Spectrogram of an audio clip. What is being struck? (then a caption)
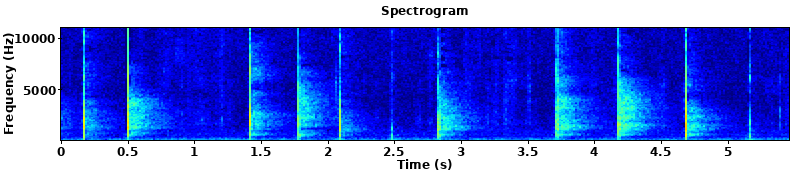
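Silicone pop it fidget toy. A hand-sized rainbow silicone pop it fidget toy with thin hollow bubbles is held in both hands close to the mic and tapped and scratched with the fingertips. Nine sharp, hollow, woodblock-like taps are heard, with two softer ones between them, each bright and dying away almost at once over a quiet background.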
